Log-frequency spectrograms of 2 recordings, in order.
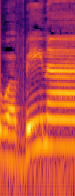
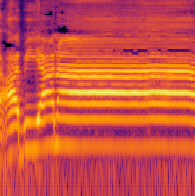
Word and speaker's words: Abiana: Shout out to Wabina. Okay, I gave you a shout out. Abiana. Shout out to Abiana. Yes, said it wrong.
